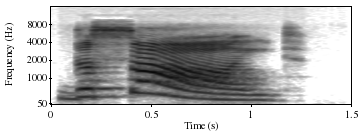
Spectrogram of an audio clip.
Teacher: we should stress the second syllable, side. So the first syllable, we need to rush over it. The side, not decide.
